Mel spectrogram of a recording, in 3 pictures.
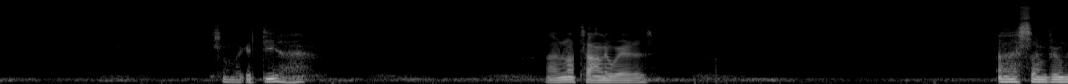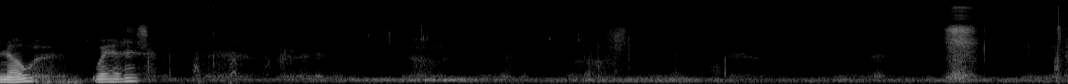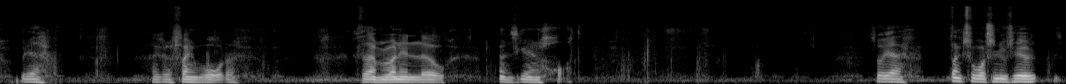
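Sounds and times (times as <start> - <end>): low steady rumble: 0.0 - 32.0
faint footsteps on dirt path: 11.0 - 19.0, 19.9 - 32.0
footsteps crunching over twigs: 25.9 - 29.6.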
